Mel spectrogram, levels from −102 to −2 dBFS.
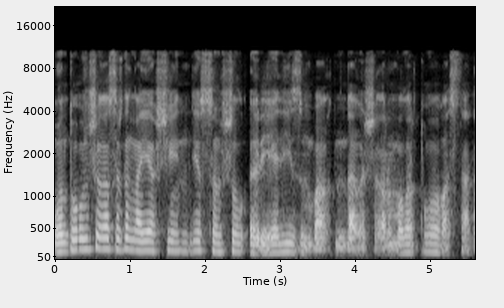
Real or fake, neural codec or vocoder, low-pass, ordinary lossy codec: fake; vocoder, 22.05 kHz, 80 mel bands, HiFi-GAN; none; none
